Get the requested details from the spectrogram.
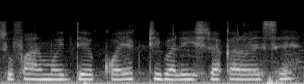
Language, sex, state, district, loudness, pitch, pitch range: Bengali, female, Assam, Hailakandi, -15 LUFS, 230 Hz, 230-240 Hz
